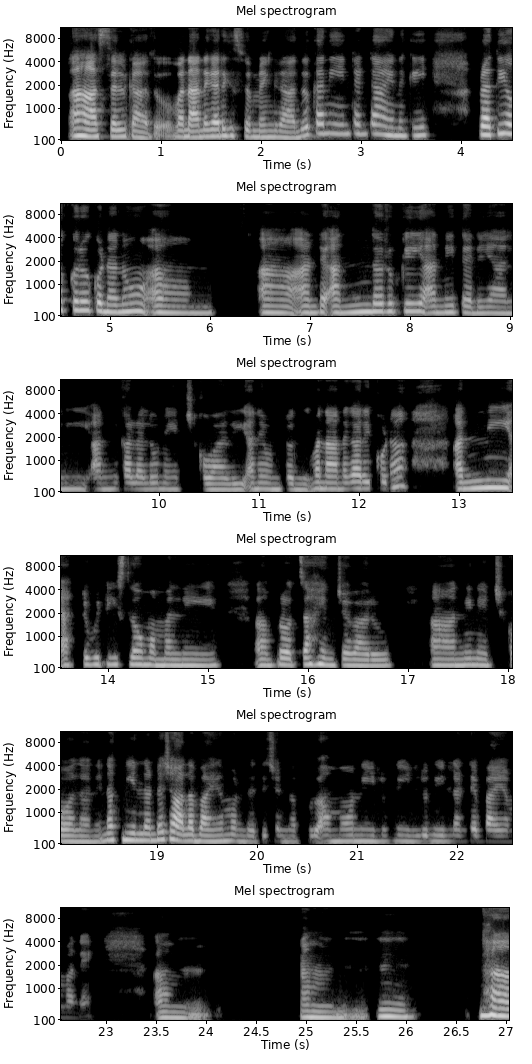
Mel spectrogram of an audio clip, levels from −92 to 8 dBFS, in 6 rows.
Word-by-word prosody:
ఆ! - - +11 0.2
అస్సలు 190 0 +1
కాదు. 160 -4 -3 0.2
మా 185 - +3
నాన్నగారికి 200 +5 +5
స్విమ్మింగ్ 180 -2 -2
రాదు. 165 +7 -1
కానీ 280 0 +2
ఏంటంటే 270 0 -5
ఆయనకి 225 -1 0 0.6
ప్రతి 245 +3 +7
ఒక్కరూ 260 -1 +2
కూడాను 210 -2 +4 0.3
ఆహ్, 185 -2 -1 0.7
ఆహ్, 190 -2 -1
అంటే, 190 +1 -1
"అందరికి 220 +4 +2 0.2
అన్నీ 190 +1 -2
తెలియాలి. 175 -1 -5 0.2
అన్ని 175 0 -10
కళలు 180 -1 -6
నేర్చుకోవాలి" 165 -1 -6
అని 180 0 -5
ఉంటుంది. 170 -1 -6
మా 190 - -1
నాన్నగారికి 190 +2 -1
కూడా 220 +6 -4 0.6
అన్ని 210 +3 +5 0.2
యాక్టివిటీస్‌లో 195 +2 -3
మమ్మల్ని 170 -1 +1 0.6
ఆహ్, 175 0 -1
ప్రోత్సహించేవారు. 175 -3 0 0.5
ఆహ్, 175 0 -1
అన్నీ 175 +1 -1
నేర్చుకోవాలని. 165 -1 -3
నాకు 205 0 +1
నీళ్ళంటే 195 +1 +2
చాలా 185 -4 +6
భయం 170 +1 -1
ఉండేది 165 0 -11
చిన్నప్పుడు. 80 - -12
"అమ్మో! 170 0 -5
నీళ్ళు 170 -1 -6
నీళ్ళు 170 0 -9
నీళ్లంటే 170 0 -9
భయం" 165 -1 -8
అని. - - -20 0.7
హ్మ్, 160 -1 -1 1.2
హ్మ్, 170 -1 +4 0.6
హ్మ్. 190 -2 +5 0.8
హా! 235 - +12
180 Hz, 115 wpm, -23 LUFS, 170-195 Hz, 1.2 s, హా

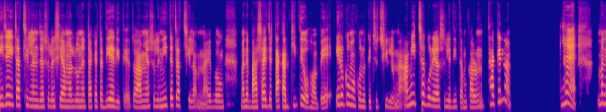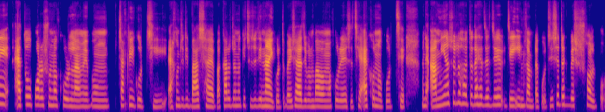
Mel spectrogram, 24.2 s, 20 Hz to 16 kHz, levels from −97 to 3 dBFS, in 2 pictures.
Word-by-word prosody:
নিজেই 285 +2 +9
চাচ্ছিলেন 250 -4 +2
যে - - -2
আসলে 210 -1 -7
সে 220 - -2
আমার 200 0 0
লোনের 200 0 -1
টাকাটা 210 +1 -2
দিয়ে 220 0 +8
দিতে। 185 - -7
তো - - -14
আমি 200 +1 -3
আসলে 215 -1 -6
নিতে 250 +1 0
চাচ্ছিলাম 240 -5 -2
না - - -6
এবং 195 0 -12 0.4
মানে 200 +1 -1
বাসায় 205 +4 +5
যে 220 - 0
টাকা 205 0 +8
দিতেও 245 -2 -1
হবে, 165 0 -3 0.3
এরকমও 285 -2 0
কোনো 205 -2 -10
কিছু 190 +2 -7
ছিলো 195 -7 -6
না। - - -5
আমি 285 +6 0
ইচ্ছা 315 +2 +1
করে 240 -3 0
আসলে 210 -1 -7
দিতাম 185 -3 -12
কারণ 185 0 -4 0.2
থাকে 295 +5 +7
না? - - -1 1.2
হ্যাঁ। 330 - +11 0.5
মানে 305 -1 +4 0.4
এতো 250 +2 -6 0.2
পড়াশোনা 250 -1 -4
করলাম 215 -3 +1
এবং 215 0 -12 0.5
চাকরি 250 +1 -2
করছি। 210 0 -4 0.3
এখন 240 - -8
যদি 235 +1 -11
বাসায় 210 0 0
বা - - -4
কারো 230 +1 -3
জন্য 235 0 -9
কিছু 235 - -9
যদি 225 0 -6
নাই 220 -1 +11
করতে 190 0 -12
পারি, 195 0 -1
সারাজীবন 210 -1 +1
বাবা-মা 205 -1 -3
করে 205 -1 -4
এসেছে, 190 0 -7 0.2
এখনো 230 -2 -6
করছে। 200 +1 -6 0.4
মানে 235 0 -2
আমি 235 +5 +2
আসলে 335 +1 -3
হয়তো 295 -1 -5
দেখা 275 0 -2
যায় 255 -1 -5
যে 260 - -1 0.2
যেই 230 0 +4
ইনকামটা 220 -4 -4
করছি 210 +4 -12
সেটা 280 -2 -1 0.2
বেশ 230 - 0 0.2
স্বল্প, 220 -5 -6
220 Hz, 185 wpm, -23 LUFS, 205-250 Hz, 1.2 s, হ্যাঁ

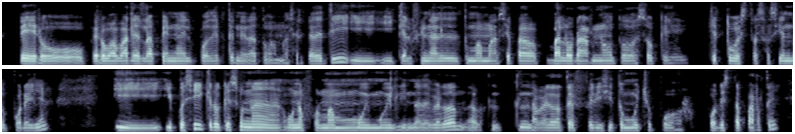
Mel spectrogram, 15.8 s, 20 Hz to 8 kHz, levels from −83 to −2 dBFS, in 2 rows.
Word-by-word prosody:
pero 115 0 +4
pero 120 0 +5
va 120 - +5
a - - +4
valer 120 -1 +3
la 115 -1 +2
pena 115 0 0
el 115 - -5
poder 120 +1 -4
tener 130 - -5
a 115 - -3
tu - - -10
mamá 130 -2 -8
cerca - - -4
de 120 - +1
ti, 180 +7 +1
y 120 0 -3
y 115 - -6
que - - -2
al 120 - -5
final 120 0 0
tu - - -6
mamá 120 0 0
sepa 120 -1 0
valorar, 125 -1 +3
¿no?, 125 +1 -1
todo 120 0 -4
eso 125 -1 -3
que 135 +2 -12 0.2
que - - -1
tú 120 -2 -1
estás 115 +1 -5
haciendo 120 -1 -2
por 120 - -5
ella. 130 +9 -3 0.6
Y 115 -3 +3
y, 265 - +4
pues, - - +3
sí, 200 -1 +5
creo 140 - +3
que - - +2
es 140 - -1
una 130 -4 +4
una 125 0 +3
forma 120 0 0
muy, 120 +1 0
muy 120 +1 0
linda, 65 - -4
de - - -4
verdad. 135 +5 +2 0.6
L 135 - -1
la - - -1
verdad 125 0 0
te - - +1
felicito 125 0 -3
mucho 120 +2 -2
por 130 +2 -9 0.2
por - - -1
esta - - 0
parte, - - -4
120 Hz, 230 wpm, -24 LUFS, 120-125 Hz, 0.6 s, pero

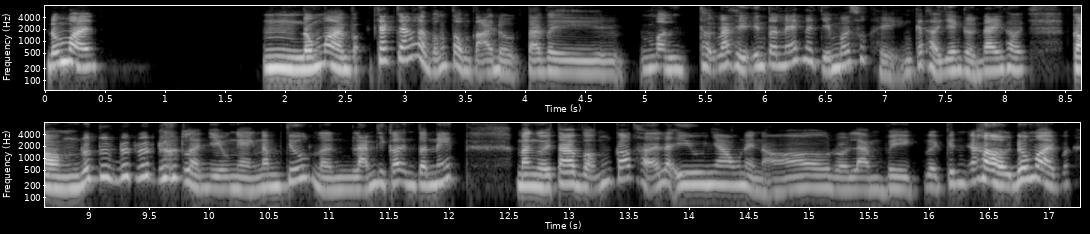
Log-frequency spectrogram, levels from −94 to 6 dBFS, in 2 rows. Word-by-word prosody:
đúng 255 +6 +6
rồi. 220 -7 +8 1.4
Ừm, 210 -2 +8
đúng 195 +4 +8
rồi, 245 -7 +6
vẫn 190 -1 -3
chắc 320 0 +5
chắn 345 +1 +5
là 400 - +2
vẫn 235 +2 -5
tồn 180 - -3
tại - - -3
được, 160 -6 -7
tại 170 -2 -3
vì 165 -2 -4 0.3
mình 195 0 -3
thực 235 - -6
ra 235 +2 +1
thì 200 -5 -2
internet 245 - -2
nó 325 - -2
chỉ 185 - -4
mới 235 +6 0
xuất 335 +4 -12
hiện 155 +2 -12
cái 260 - -6
thời 225 -11 -3
gian 180 +1 -2
gần 170 -4 -6
đây 180 +1 +1
thôi, 190 -3 -3 0.4
còn 180 -3 +5
rất, 275 +6 0
rất, 335 - +2
rất, 335 +2 0
rất, 340 +2 -2
rất 310 0 -1
là 205 - 0
nhiều 175 -1 -7
ngàn 165 -1 -5
năm 190 +1 -2
trước 295 +4 -3
là 160 - -5
làm 165 +4 -3
gì 230 - -4
có 230 +3 0
internet, 220 +5 -3 0.5
mà 200 -1 +4
người 185 -2 +1
ta 220 +3 +4
vẫn 195 +5 -5
có 295 +3 -1
thể 310 - -5
là 240 - -3
yêu 215 +2 -3
nhau 210 -1 -3
này 190 -5 -4
nọ 160 +4 -8 0.2
rồi 160 -1 -8
làm 160 0 -6
việc 165 -1 -8
rồi 185 -1 -8
kinh 230 0 -6
ừ, 225 -8 +7
đúng 285 +7 +2
rồi. 220 - +4
V 195 - -22
205 Hz, 235 wpm, -24 LUFS, 175-240 Hz, 1.4 s, rồi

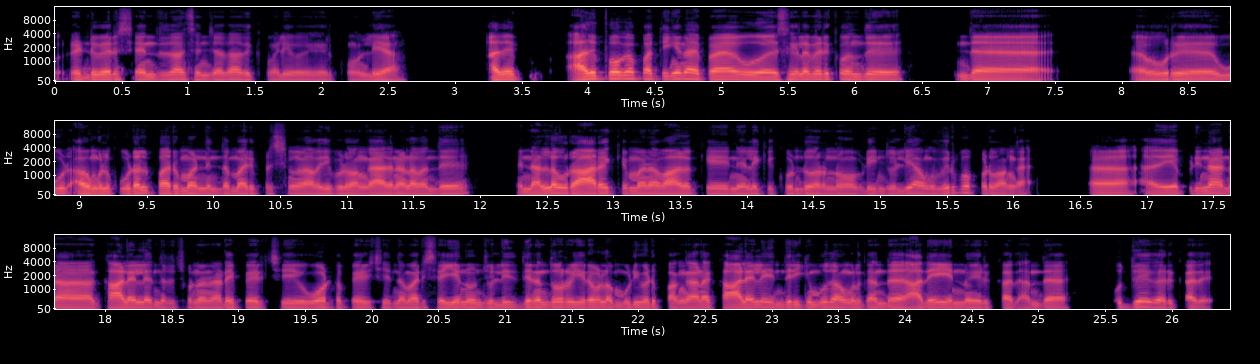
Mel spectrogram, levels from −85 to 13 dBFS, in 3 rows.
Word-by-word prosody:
2 105 +2 0
பேரும் 125 -1 +2
சேர்ந்துதான் 120 0 0
செஞ்சாதான் 110 +2 -1
அதுக்கு 105 -2 -6
வழிவகை 95 0 -4
இருக்கும் 95 +1 -10
இல்லையா? 100 0 0 0.8
அதுப் 125 +2 +4 0.4
அது - - +9
போக 165 0 +7
பார்த்தீங்கன்னா, 145 +2 +3
இப்ப 130 - +1 0.3
வ - - +3 0.3
சில 125 0 +2
பேருக்கு 135 +1 0
வந்து 125 0 +1 0.6
இந்த 110 - 0 1.2
அ - - +1
ஒரு 110 0 +2 0.4
உட 125 - 0
அவங்களுக்கு 120 0 +2
உடல் 135 +2 +3
பருமன், 125 0 +2
இந்த 120 +1 -3
மாரி 120 0 0
பிரச்சனைலாம் 115 +3 -3
அவதிப்படுவாங்க. 110 -1 -1
அதனால 115 +2 +1
வந்து, 115 +1 -2 0.6
நல்ல 115 +5 +3
ஒரு 125 - +2
ஆரோக்கியமான 130 -1 +1
வாழ்க்கைய 120 +1 -1
நிலைக்கு 115 0 -4
கொண்டு 115 0 -3
வரணும். 110 +1 -2
அப்படின்னு 115 +3 -6
சொல்லி 130 +4 -3
அவங்க 125 -2 -2
விருப்பப்படுவாங்க. 110 -10 -3 0.6
அ, - - +2 0.4
அது 110 - 0
எப்டின்னா? 125 +4 -1
நான் 115 -2 +2
காலைல 120 +1 +3
எந்திரிச்சோன 115 0 -5
நடைப்பயிற்சி, 110 0 -3 0.2
ஓட்டப்பயிற்சி, 110 -2 -4
இந்த 105 0 -4
மாரி 110 -1 -2
செய்யணும்னு 120 0 0
சொல்லி 120 +3 -2
தினந்தோறும் 125 +2 +1
இரவுல 125 0 +1
முடிவெடுப்பாங்க. 115 -1 -2
ஆனா, 125 - +1
காலைல 130 +2 +3
எந்திரிக்கும்போது 125 +1 -1
அவங்களுக்கு 115 -3 -1
அந்த, 110 +1 0 0.2
அதே 120 +3 +1
எண்ணம் 115 0 -1
இருக்காது. 110 - -5
அந்த 100 0 -3 0.5
உத்வேகம் 125 -1 0
இருக்காது. 95 -4 -3
120 Hz, 150 wpm, -22 LUFS, 110-125 Hz, 1.2 s, அது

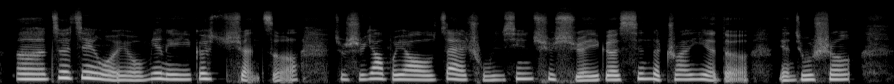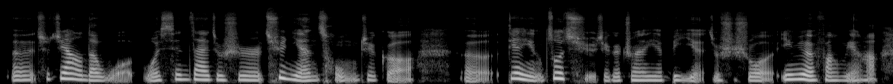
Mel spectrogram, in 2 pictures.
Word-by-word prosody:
呃， 245 -1 +5
最 300 +4 +3
近 285 -2 +4
我 215 -4 +2
有 195 -1 0
面 255 +5 +1
临 230 -1 +3
一 - - 0
个 260 0 +2
选 255 +1 -6
择， - - -5 0.3
就 230 - -7
是 225 +1 -4
要 260 +1 +4
不 245 -2 -2
要 215 -2 +3
再 220 0 +1
重 205 -1 -5
新 255 +5 -2
去 260 -2 -3
学 185 -3 -1
一 200 - 0
个 210 -1 +3
新 255 +4 -1
的 235 - +3
专 225 +2 -2
业 225 -4 +1
的 - - -4 0.3
研 185 +1 -2
究 215 +2 +2
生。 225 +1 0 0.5
呃， 200 +1 -1
是 245 - -8
这 275 - -2
样 250 -5 +6
的， 185 -2 +2
我 175 - -6
我 180 - -1
现 220 +3 -2
在 220 -1 +4
就 210 0 0
是 200 -1 0
去 300 - +3
年 190 -7 +2
从 210 +1 -5
这 205 -1 -4
个， - - -3 0.5
呃， - - -3 0.2
电 270 -3 +5
影 185 -4 +1
作 275 +9 +5
曲 260 - -6
这 175 - -6
个 175 0 -2
专 190 0 0
业 190 - +1
毕 195 +1 -3
业， - - -3
就 - - -6
是 185 - -8
说 175 -1 -2
音 225 +1 +4
乐 230 -4 +7
方 195 -1 -1
面 185 +1 -3
哈。 200 - -3
220 Hz, 220 characters per minute, -24 LUFS, 195-245 Hz, 0.5 s, 乐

